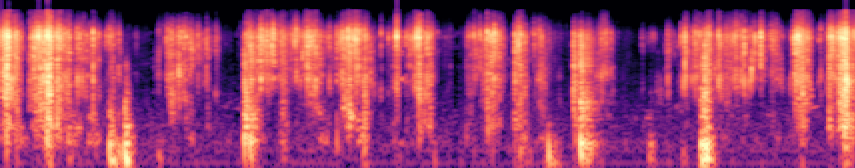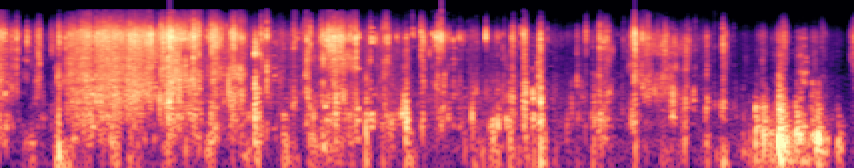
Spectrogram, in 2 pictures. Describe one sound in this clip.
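Foil wrappers crinkle and tear as packs are ripped open.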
